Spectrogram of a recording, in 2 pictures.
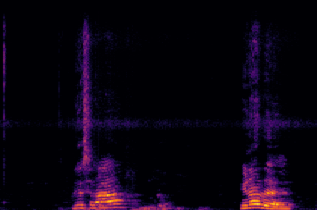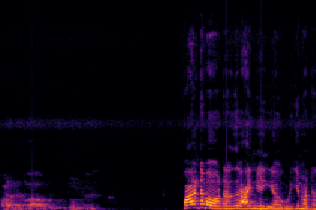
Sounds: Throat clearing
